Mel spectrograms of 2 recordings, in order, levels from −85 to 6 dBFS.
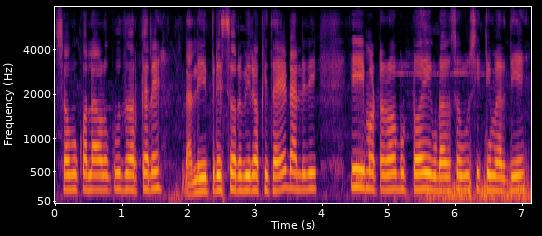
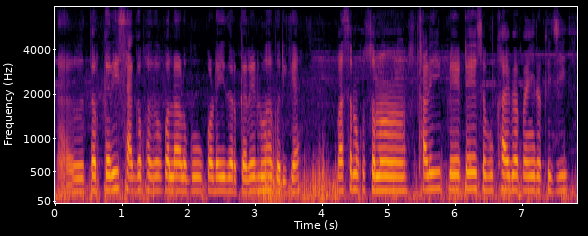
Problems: constant background noise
